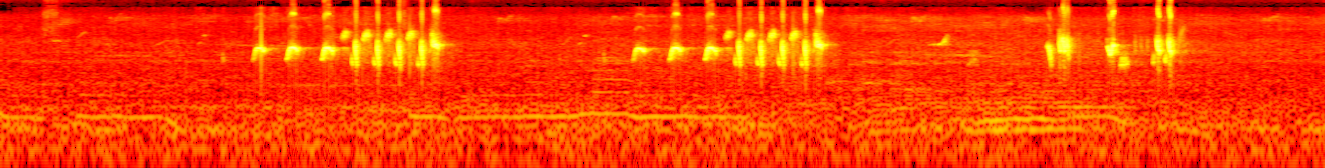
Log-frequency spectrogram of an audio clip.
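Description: A songbird singing three phrases about four seconds apart, each starting with a few spaced chirps and speeding into a quick run of higher notes.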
